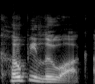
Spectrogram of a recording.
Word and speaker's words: Kopi Luwak: It's called Kopi Luwak.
